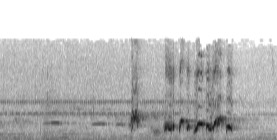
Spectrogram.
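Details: Morning song of a red-whiskered bulbul in training, fast and intense. A sharp opening note leads into a rapid cascade of six or seven rolling whistled notes. Quiet chirps sound in the background.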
